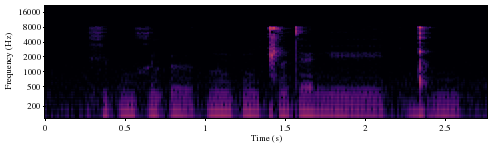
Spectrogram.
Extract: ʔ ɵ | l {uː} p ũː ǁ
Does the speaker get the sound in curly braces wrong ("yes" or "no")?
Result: yes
